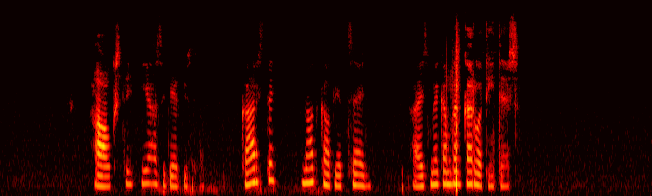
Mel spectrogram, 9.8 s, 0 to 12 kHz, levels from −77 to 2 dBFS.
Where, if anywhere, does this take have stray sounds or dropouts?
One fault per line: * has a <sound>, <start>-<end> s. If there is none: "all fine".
all fine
